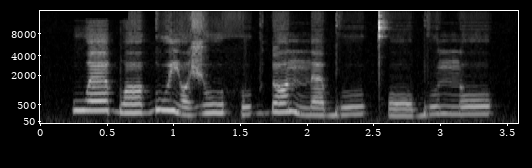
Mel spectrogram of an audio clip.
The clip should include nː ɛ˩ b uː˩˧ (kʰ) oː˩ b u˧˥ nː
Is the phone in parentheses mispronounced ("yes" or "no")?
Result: no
